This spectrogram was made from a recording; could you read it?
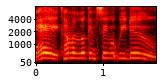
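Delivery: high hawker bellowing through a megaphone. Describing pushy outreach, mimicking a shouting voice with a megaphone. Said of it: "shouting voice with the megaphone going".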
